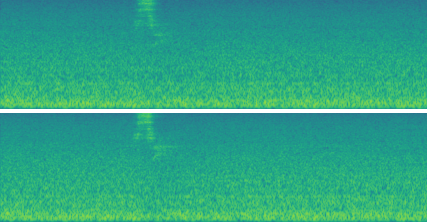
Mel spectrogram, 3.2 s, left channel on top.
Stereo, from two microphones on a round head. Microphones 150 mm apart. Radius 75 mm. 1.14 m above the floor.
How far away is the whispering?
About 0.9 m.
